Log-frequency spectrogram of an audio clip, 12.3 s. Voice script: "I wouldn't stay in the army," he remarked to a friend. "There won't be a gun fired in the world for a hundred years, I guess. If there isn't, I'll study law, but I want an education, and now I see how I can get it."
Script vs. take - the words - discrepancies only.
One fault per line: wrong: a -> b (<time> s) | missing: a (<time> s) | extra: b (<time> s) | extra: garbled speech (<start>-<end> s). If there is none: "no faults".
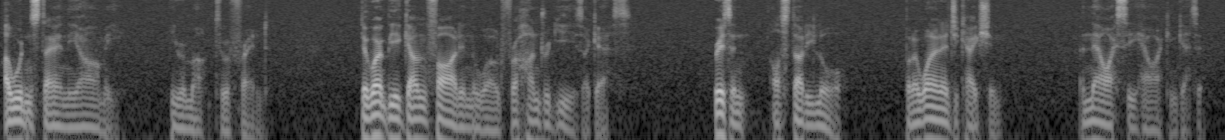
missing: If there (6.3 s)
